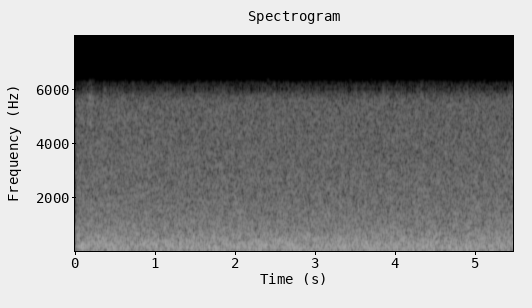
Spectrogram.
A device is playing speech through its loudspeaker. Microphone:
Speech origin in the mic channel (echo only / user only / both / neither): neither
